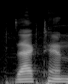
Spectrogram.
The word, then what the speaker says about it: Zaktan: So wait, did we have Zactan right? Zaktan was right.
